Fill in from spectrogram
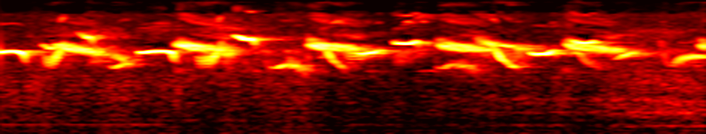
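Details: Chinese hwamei kept as a tame cage bird, pouring out clear ringing whistles, each phrase swooping and twisting, repeated in quick irregular bursts.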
